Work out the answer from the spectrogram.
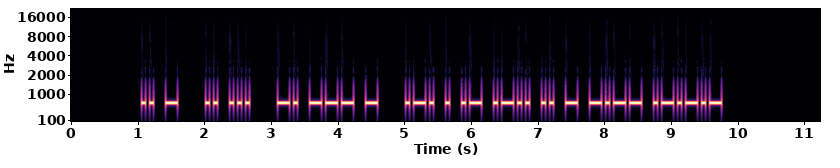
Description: Morse code, heard as a keyed tone, about 20 wpm, 700 Hz. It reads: IT IS NOT REALITY.
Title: Sentences from Top 1200 Words 20wpm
